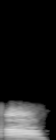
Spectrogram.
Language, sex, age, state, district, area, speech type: Odia, female, 60+, Odisha, Angul, rural, conversation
